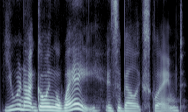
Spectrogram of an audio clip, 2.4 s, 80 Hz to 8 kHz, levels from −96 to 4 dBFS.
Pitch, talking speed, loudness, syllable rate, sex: 225 Hz, 155 wpm, -17 LUFS, 5.4 syllables/s, female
